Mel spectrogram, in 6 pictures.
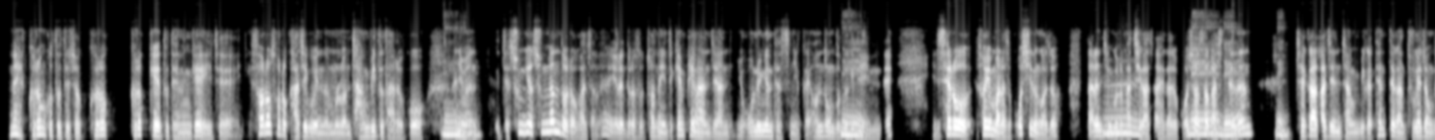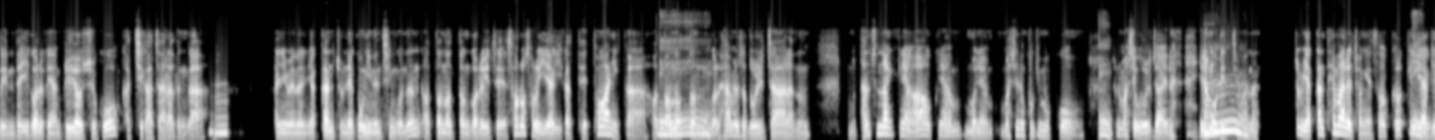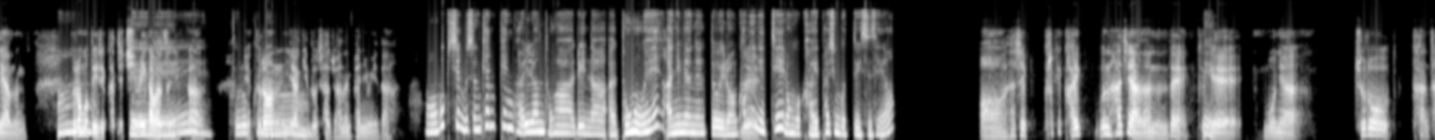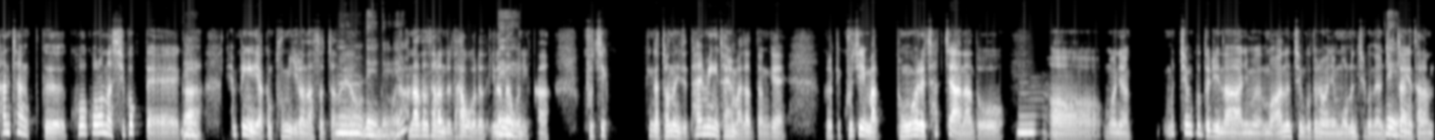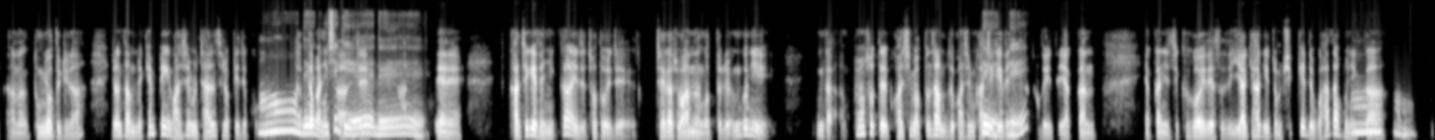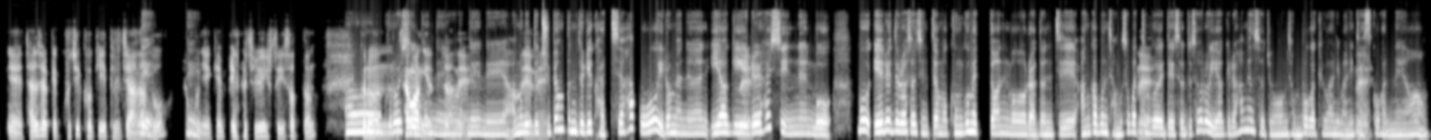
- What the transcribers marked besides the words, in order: other background noise; laughing while speaking: "이런"; tapping; laughing while speaking: "잘"; laughing while speaking: "캠핑을"
- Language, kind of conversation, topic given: Korean, podcast, 취미를 오래 꾸준히 이어가게 해주는 루틴은 무엇인가요?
